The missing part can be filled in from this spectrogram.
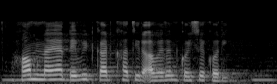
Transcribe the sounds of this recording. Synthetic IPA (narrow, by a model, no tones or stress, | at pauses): hɔmnajaɖebʱiɖkaɾɖkʰat̪iɾa̰bed̪ɔnkojsʰekoɾi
